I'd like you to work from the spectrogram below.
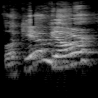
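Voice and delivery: loud, high, eager agreement; enthusiastic yes. Retold or imitated. Retelling her eager answer to Tommy, loud and excited. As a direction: shout your yes with glee.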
